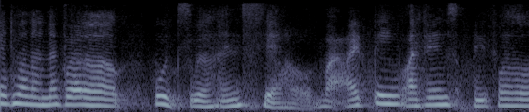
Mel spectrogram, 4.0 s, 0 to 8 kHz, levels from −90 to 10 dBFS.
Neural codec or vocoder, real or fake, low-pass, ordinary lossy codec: codec, 16 kHz, 0.5 kbps, FreqCodec, larger model; fake; 7.2 kHz; Opus, 16 kbps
